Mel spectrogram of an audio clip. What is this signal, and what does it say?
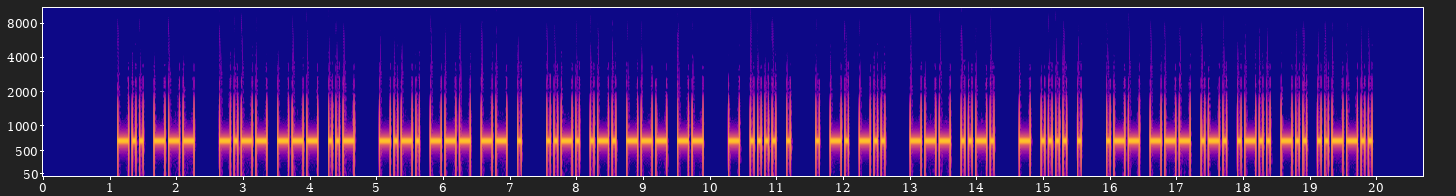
Morse code, heard as a keyed tone, about 22 wpm, 700 Hz. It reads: DO YOU COME FROM THE END OF THE WORLD?
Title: Sentences from Top 200 Words 22wpm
